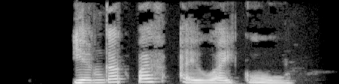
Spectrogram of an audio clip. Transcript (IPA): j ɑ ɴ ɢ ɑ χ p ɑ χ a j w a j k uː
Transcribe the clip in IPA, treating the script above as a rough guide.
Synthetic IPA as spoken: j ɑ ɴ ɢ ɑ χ p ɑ χ a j w a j k uː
